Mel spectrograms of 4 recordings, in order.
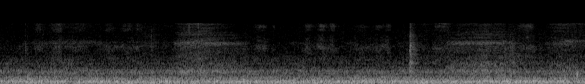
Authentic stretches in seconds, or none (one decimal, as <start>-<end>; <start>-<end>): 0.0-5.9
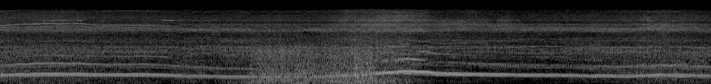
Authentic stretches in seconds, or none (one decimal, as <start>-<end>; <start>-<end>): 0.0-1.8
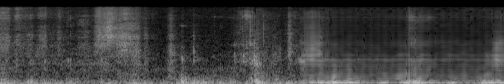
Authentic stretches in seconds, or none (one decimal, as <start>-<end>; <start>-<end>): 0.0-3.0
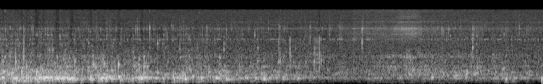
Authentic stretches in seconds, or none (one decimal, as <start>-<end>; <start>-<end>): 0.0-3.4; 4.2-5.4

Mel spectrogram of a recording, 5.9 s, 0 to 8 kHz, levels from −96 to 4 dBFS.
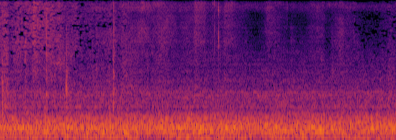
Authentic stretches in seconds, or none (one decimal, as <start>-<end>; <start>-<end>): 0.0-1.9; 5.3-5.9

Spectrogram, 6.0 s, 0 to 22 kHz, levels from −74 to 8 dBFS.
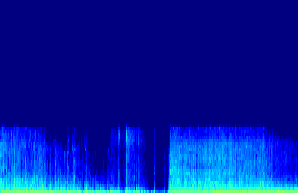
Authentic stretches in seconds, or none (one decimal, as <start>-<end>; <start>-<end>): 2.5-6.0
